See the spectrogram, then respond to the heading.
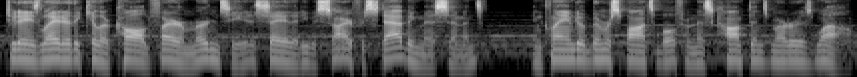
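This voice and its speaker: A man's voice: mid-range voice, a little fast, darkish tone. A man reading scripted true-crime narration as a narrator. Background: music.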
